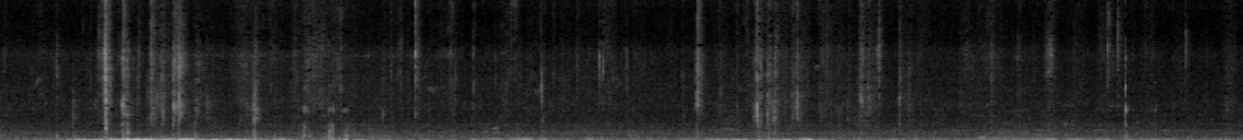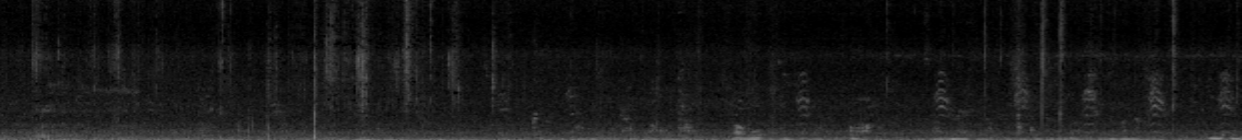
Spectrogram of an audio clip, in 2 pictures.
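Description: Twigs snap and crack.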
